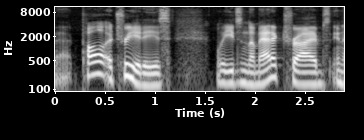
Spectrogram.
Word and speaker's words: Atreides: release date is the one-line summary is Paul Atreides again might be mispronouncing that Paul Atreides leads a nomadic tribes in a battle to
